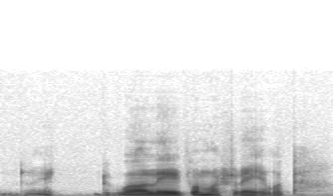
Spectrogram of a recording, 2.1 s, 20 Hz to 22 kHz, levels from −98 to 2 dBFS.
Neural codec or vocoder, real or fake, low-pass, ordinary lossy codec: codec, 32 kHz, 1.9 kbps, SNAC; fake; 14.4 kHz; none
